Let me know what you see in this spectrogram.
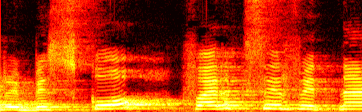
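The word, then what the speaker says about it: RuBisCO: ठीक है, तो RUBP जो हम रिबिस्को एंजाइम कहते हैं, इसका जो प्रोनाउंसिएशन है वो है रिबिस्को enzyme, which is very important.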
